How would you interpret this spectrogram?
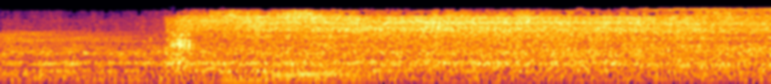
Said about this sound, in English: This is no ordinary boat. It's got three engines, two of them to make it go fast, and one to pump seawater through this hose to put out fires.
